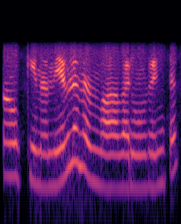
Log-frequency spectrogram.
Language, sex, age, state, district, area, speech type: Tamil, male, 45-60, Tamil Nadu, Nagapattinam, rural, conversation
